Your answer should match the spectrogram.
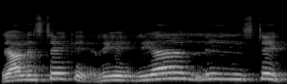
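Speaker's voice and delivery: teacher counting the syllables of realistic. Shown as a demonstration. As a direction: spell out re-al-is-tic slowly. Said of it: "four syllable".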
